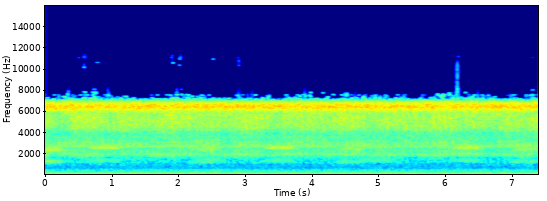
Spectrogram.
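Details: At dusk on a summer evening in Georgia, USA, male cicadas call for females in a continuous piercing drone that never pauses, while faint wavering lower notes come and go roughly every two to three seconds.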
